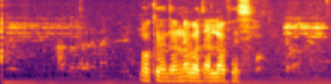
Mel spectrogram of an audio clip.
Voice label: voice message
